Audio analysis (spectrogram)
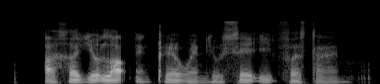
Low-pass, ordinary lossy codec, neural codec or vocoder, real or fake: none; none; none; real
